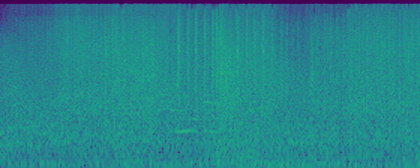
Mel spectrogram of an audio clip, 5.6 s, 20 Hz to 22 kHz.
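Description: Dense, continuous gunfire and battle noise from a Company of Heroes 3 match, with machine gun bursts crackling steadily through the whole stretch, loud and busy throughout.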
